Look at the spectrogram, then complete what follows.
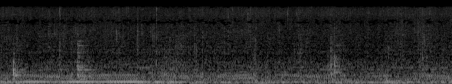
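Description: Diced bell peppers, shallot and garlic paste sizzling in a stainless steel sauté pan as they are stirred with a spatula, with a few light scrapes of the spatula. A steady low hum runs underneath.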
